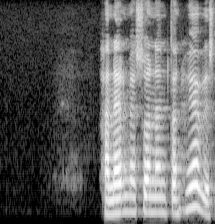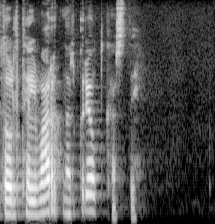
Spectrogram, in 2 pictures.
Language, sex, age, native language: Icelandic, female, 50-59, Icelandic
